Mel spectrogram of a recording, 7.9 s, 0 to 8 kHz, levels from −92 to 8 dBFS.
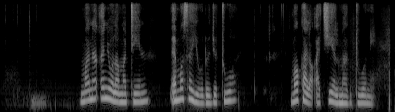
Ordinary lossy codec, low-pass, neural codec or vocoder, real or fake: none; 7.2 kHz; codec, 16 kHz, 1 kbps, X-Codec, WavLM features, trained on Multilingual LibriSpeech; fake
